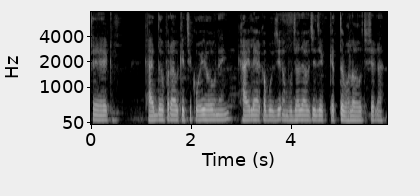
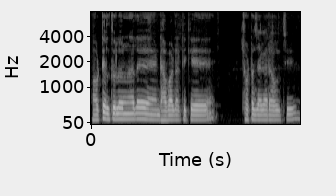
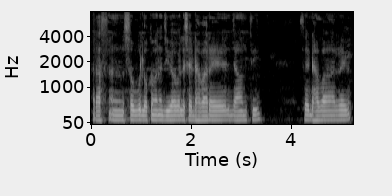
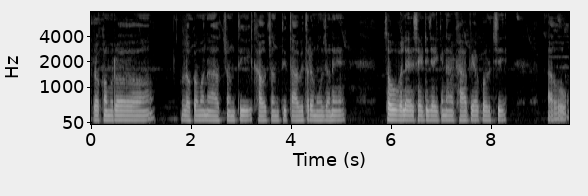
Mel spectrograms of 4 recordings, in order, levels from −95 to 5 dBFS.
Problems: none marked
